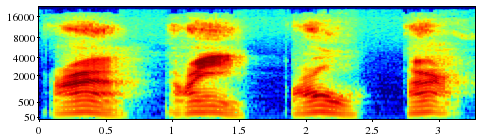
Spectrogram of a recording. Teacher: Jadi nek maca ain ojo a tapi harus benar-benar dari tenggorokan a. Ya, tengah tenggorokan ya.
